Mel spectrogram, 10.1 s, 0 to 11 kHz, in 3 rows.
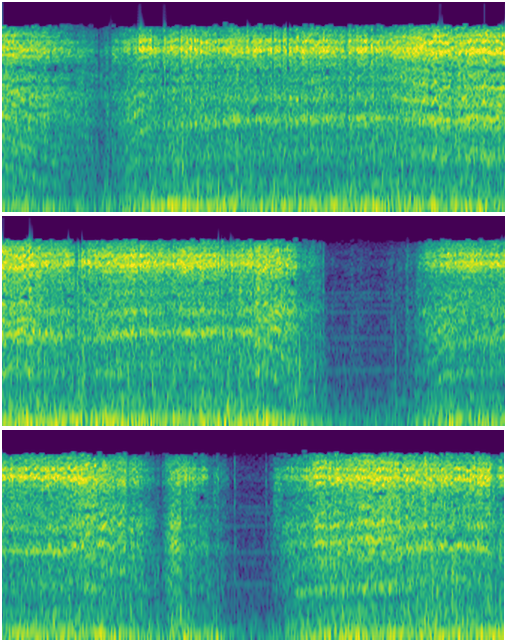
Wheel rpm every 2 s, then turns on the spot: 110, 220, 140, 100, 140.
none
